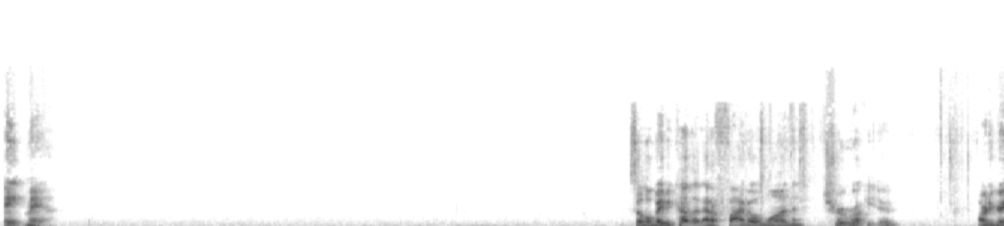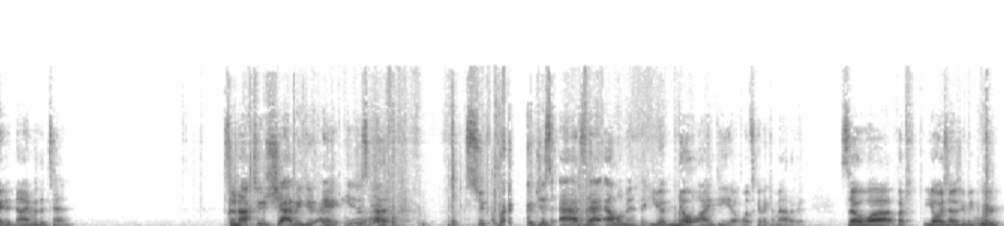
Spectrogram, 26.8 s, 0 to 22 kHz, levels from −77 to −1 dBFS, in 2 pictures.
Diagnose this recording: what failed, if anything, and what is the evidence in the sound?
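Network stage, short stalls from late packets at 10.85, 19.89 and 20.10 s: sound held 30 to 50 ms, nothing lost, unlike dropouts that skip material.

A call audio freeze follows at 20.17–20.42 s, about 230 ms of fading continuation without silence, likely from delayed packets draining the jitter buffer. It runs longer than the stalls.

A jitter buffer speed-up runs at 22.28–22.92 s and 24.55–26.61 s: audio plays about 5% fast with pitch unchanged, trimming about 40 ms and 100 ms, not resampling.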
